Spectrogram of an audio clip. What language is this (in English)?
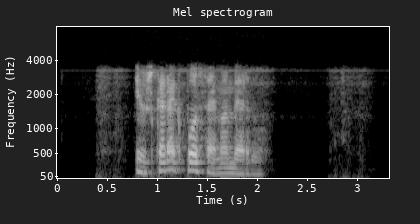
Basque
